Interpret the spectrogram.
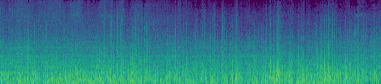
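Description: Passenger train running along the track, heard from an open carriage window: a steady rumble of wheels on rails with scattered clicks, and heavy wind buffeting the microphone.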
